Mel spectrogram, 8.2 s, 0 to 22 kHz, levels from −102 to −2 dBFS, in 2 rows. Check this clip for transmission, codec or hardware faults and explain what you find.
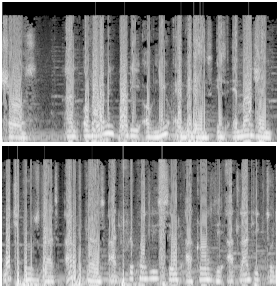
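There is one fault, present through the whole clip: integer overflow. On every loud peak the audio breaks into harsh, violent cracks, far sharper and more explosive than ordinary clipping distortion. The level was pushed about 8 dB beyond what the integer format can hold, and instead of being limited at full scale, samples that exceed the maximum wrap around to the opposite extreme. Only a few percent of samples cross that line, but each one jumps across the entire range, producing the sudden snapping bursts.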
